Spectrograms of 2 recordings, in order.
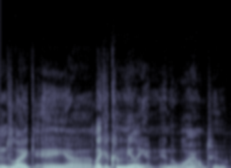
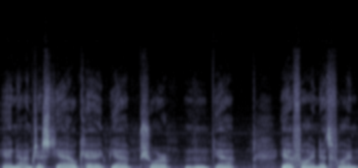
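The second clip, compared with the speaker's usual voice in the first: very quiet, hushed, expressionless flat monotone; 5 semitones lower, 9 dB quieter than usual. Describing the freeze response, speaker acts out a frozen person: very monotone voice. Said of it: "very monotone voice".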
